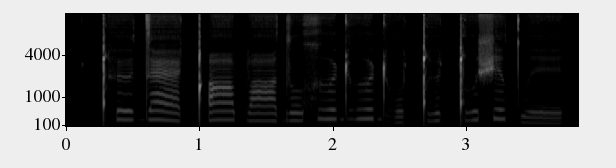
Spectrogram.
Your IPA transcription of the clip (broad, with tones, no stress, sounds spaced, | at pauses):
ǃʰ ø˦ d æː˦˨ ǃʼ ɑː˦ b ɑː˧ d o˧ x ɯː˦ ɖʱ ɯː˦ ɖʱ o˨ ɡ͡ǃ ø˧ ɡ͡ǃ o˦ ʃ e˦ tʷ eː˨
